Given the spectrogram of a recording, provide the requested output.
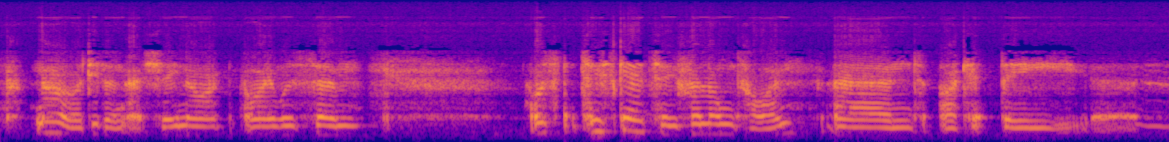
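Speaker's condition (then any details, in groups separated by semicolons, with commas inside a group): No condition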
